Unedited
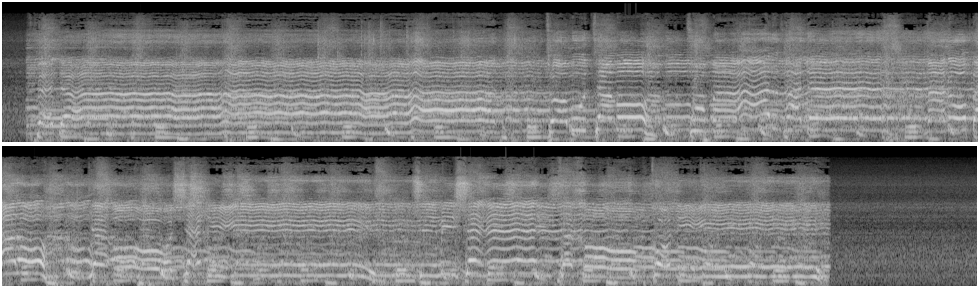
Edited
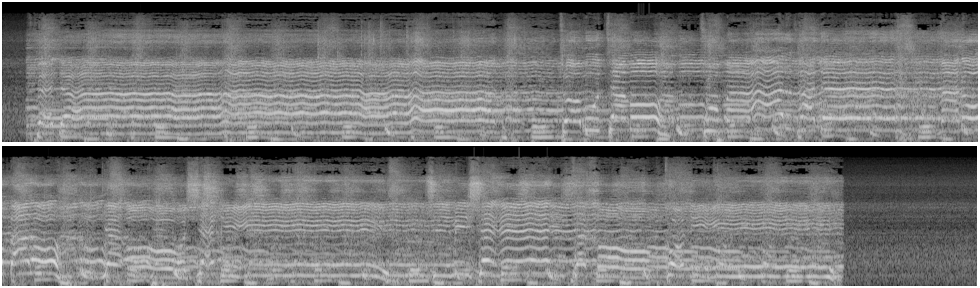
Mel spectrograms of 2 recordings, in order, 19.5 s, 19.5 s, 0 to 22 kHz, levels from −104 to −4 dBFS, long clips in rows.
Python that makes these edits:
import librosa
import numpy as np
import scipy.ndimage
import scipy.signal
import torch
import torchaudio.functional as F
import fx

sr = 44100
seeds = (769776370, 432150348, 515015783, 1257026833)

y = fx.edit(x, sr, fx.stretch_span(start_s=5.15, length_s=0.27, factor=1.5), tone=tone)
